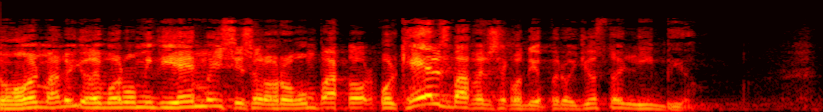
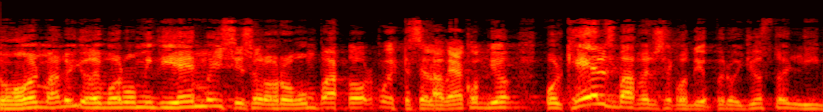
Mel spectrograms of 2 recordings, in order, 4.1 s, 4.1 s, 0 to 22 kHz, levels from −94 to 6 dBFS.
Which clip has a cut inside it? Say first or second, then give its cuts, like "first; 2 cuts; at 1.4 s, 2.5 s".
first; 1 cut; at 1.9 s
